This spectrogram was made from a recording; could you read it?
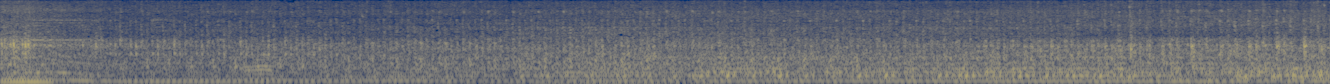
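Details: Hyundai Creta diesel after engine rebuild and timing chain remarking, previously knocking with white smoke and hard starting: engine catches and settles into a steady even idle with a low hum, no heavy knock.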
